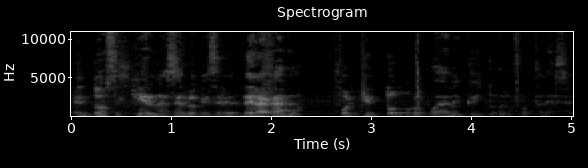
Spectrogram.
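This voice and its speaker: Pastor guy teaching a sermon, slow, repeats words, kinda far off in an echoey church. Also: high voice, lively intonation, a little hiss or hum. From Chile. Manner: slow, repeats and spells key words for a congregation. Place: church hall. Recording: echoey church hall, mic at a distance.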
